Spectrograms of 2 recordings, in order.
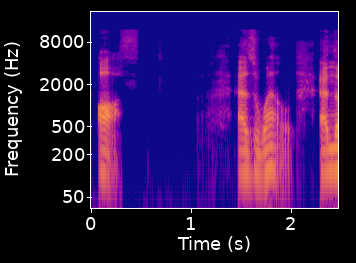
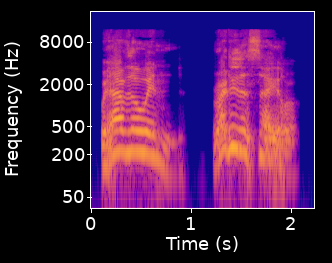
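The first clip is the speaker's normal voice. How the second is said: a ship captain calling out loud and high; shouting; 8 semitones higher, 6 dB louder than usual. A narrator's reading. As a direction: bellow it across the deck to the crew. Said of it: "Harald shouted".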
